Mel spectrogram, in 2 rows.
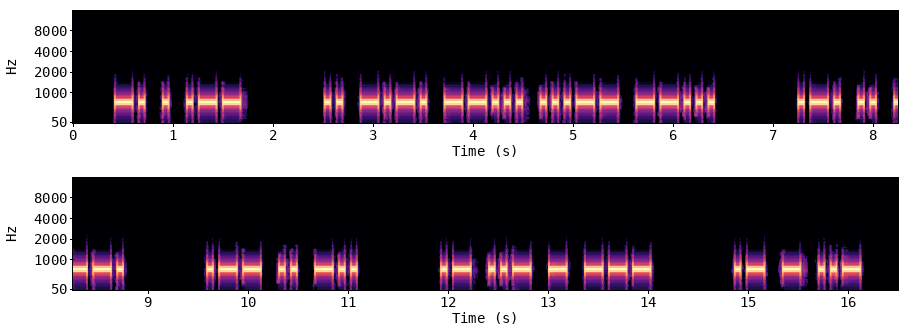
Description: Morse code, heard as a keyed tone, about 20 wpm, 700 Hz. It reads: NEW IC737 RIG WID AUTO ATU
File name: UK MASTER QSOs TRAINING / 20WPM / UK MASTER QSOs 0070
